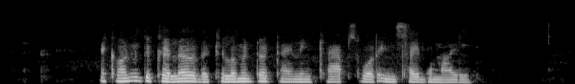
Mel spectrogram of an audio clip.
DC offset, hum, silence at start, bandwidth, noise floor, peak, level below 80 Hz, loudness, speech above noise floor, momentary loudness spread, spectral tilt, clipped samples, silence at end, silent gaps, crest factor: under 0.1%; none; 1 s; 7.2 kHz; -74 dBFS; -2 dBFS; -58 dBFS; -20 LUFS; 56 dB; 10 LU; -9 dB/octave; under 0.1%; 1.05 s; none; 18 dB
